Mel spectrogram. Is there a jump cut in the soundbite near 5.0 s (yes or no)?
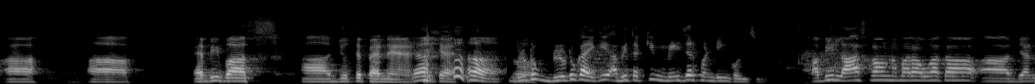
yes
